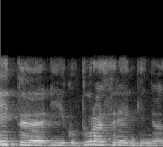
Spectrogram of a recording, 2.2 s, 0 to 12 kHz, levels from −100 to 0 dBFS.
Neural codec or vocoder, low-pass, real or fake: none; 7.2 kHz; real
